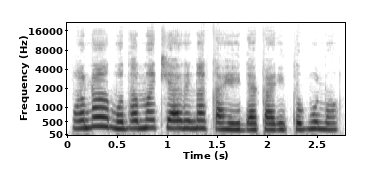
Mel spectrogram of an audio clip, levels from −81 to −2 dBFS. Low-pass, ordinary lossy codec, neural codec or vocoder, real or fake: none; none; codec, 44.1 kHz, 1.7 kbps, Pupu-Codec; fake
